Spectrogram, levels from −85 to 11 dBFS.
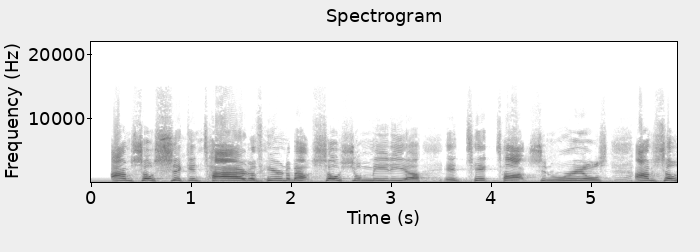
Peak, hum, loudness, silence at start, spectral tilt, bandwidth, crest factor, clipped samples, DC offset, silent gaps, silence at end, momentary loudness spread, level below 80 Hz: -12 dBFS; none; -29 LUFS; 0.15 s; -2.5 dB/octave; 15 kHz; 18 dB; under 0.1%; under 0.1%; none; 0 s; 11 LU; -54 dBFS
